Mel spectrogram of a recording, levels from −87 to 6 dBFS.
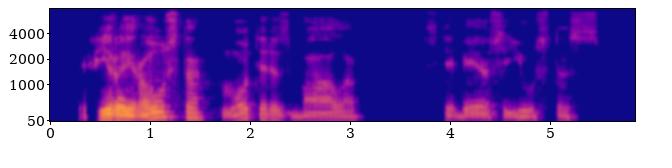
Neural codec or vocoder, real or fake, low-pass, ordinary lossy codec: codec, 16 kHz, 4 kbps, X-Codec, HuBERT features, trained on balanced general audio; fake; 7.2 kHz; MP3, 64 kbps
